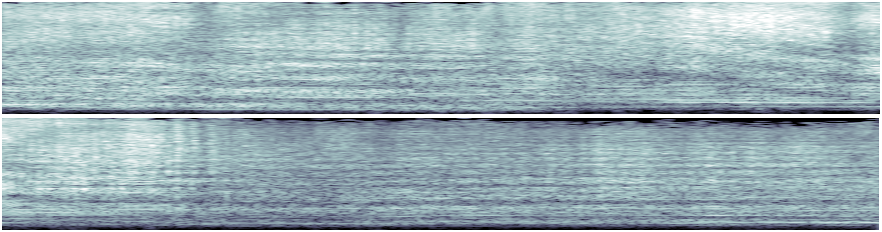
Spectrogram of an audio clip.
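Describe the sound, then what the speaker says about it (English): WISSOTA street stock race cars circle a dirt speedway at North Central Speedway, their engines a loud, continuous roar that swells and fades slightly as the pack passes, with no talk over it. "it's too slick to get any grip and have any drive coming out of the turn, as Danny's driving a perfect race"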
